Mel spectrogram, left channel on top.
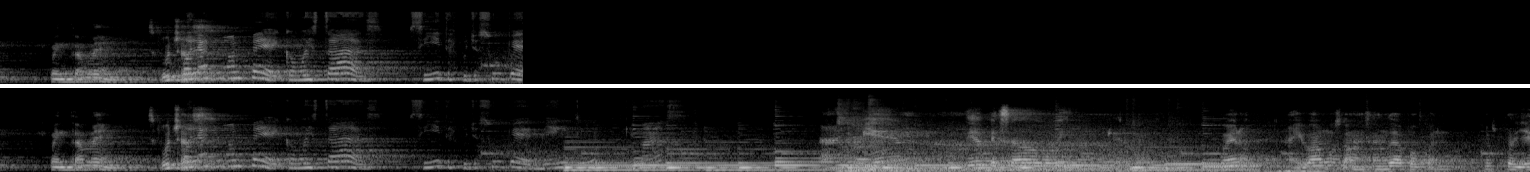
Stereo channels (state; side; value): drops out; left; at 5.2 s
